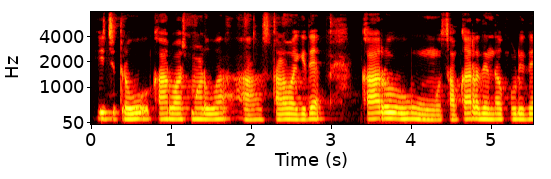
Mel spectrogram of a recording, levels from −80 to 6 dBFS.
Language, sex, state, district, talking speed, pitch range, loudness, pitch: Kannada, male, Karnataka, Koppal, 110 wpm, 140-150 Hz, -17 LUFS, 145 Hz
